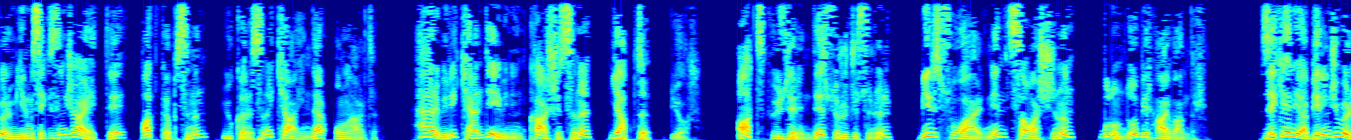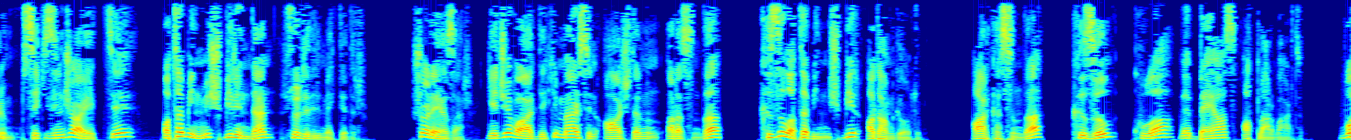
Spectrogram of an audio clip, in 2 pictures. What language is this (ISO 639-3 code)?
tur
